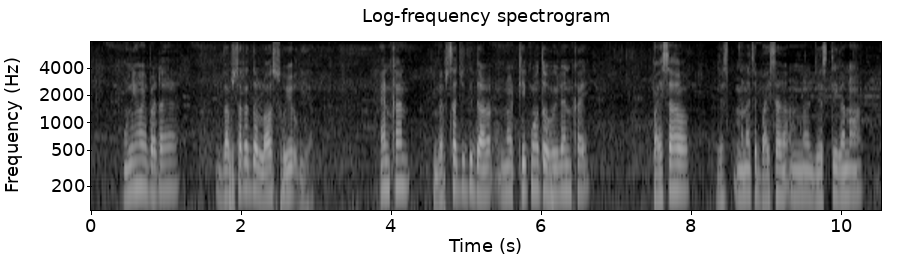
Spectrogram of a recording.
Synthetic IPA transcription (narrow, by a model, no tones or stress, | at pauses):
uniɦɔ̃jbaɖaja | bɛbsaɾɛd̪ɔlɔshujuʔɡɛja̰ | ɛnkʰan | bɛbsad͡ʒud̪id̪anaʈʰikmɔd̪ɔɦujlɛnkʰaj | b̥ajsaɦɔ | manat͡ʃɛbajsanad͡ʒɛst̪iɡanɔʔa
